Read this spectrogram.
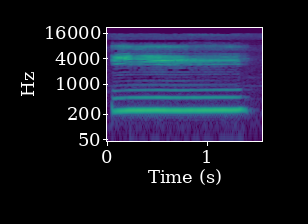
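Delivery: ई held long and steady, teeth pressed; long ई sound. Shown as a demonstration. Teacher models the vowel ई for the class. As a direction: draw out a long ई through the teeth. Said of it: "दांतों को दबा के आवाज निकलती है".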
